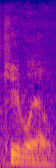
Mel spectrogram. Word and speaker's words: Kir Royale: No, K-I-R. It's Kir Royale, that's how you say it.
